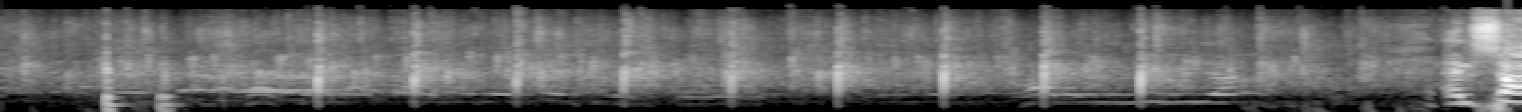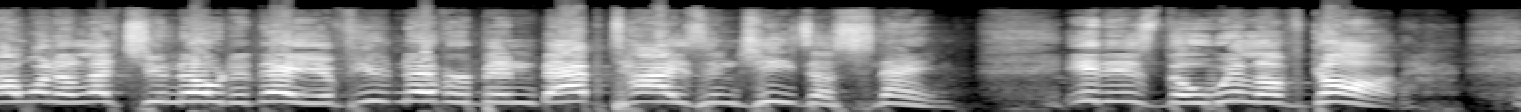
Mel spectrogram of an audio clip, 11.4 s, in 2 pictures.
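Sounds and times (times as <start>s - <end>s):
audience clapping hands: 0.0s - 5.5s
speech: 0.6s - 0.8s, 5.4s - 11.3s.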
